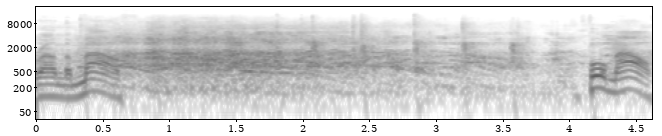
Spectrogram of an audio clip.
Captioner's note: audience laughs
